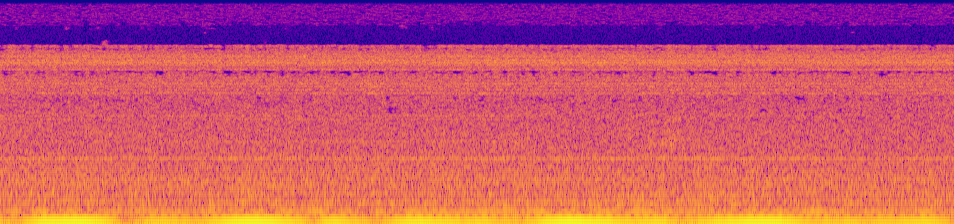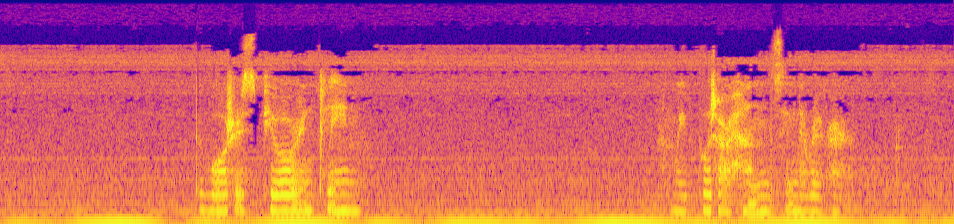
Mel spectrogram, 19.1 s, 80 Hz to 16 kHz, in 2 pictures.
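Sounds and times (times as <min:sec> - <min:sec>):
faint hiss: 0:00.0 - 0:19.0
low steady hum: 0:00.0 - 0:19.0.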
